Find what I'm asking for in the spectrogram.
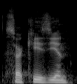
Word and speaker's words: Sarkisian: Well, I think the big thing is, like we said, on the hot seat is Steve, I cannot pronounce his second name, Sarkisian, as the offensive coordinator. – That was very good. – Appreciate that first time.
